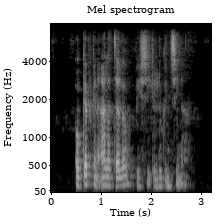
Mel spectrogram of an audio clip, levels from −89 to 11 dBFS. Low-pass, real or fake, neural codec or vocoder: 7.2 kHz; real; none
